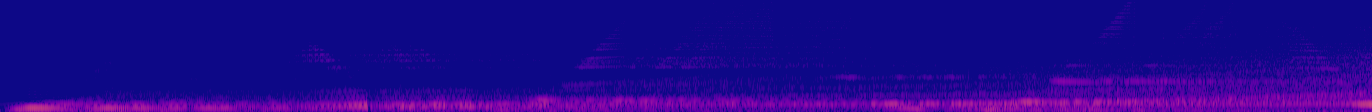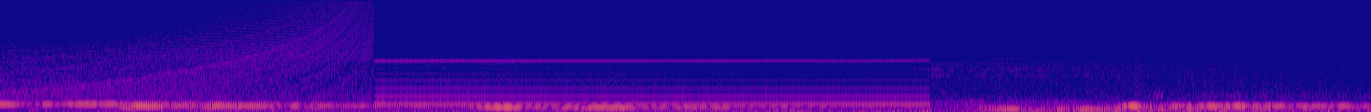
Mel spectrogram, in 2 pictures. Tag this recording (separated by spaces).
ambient fx space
